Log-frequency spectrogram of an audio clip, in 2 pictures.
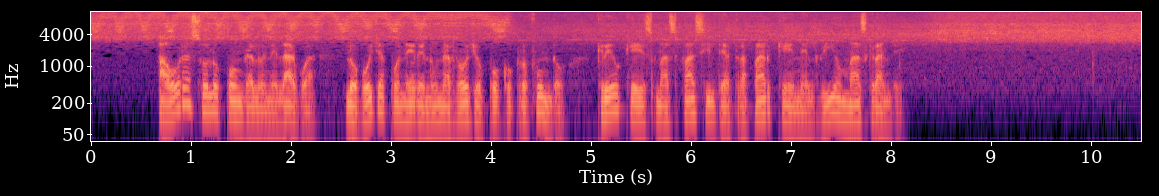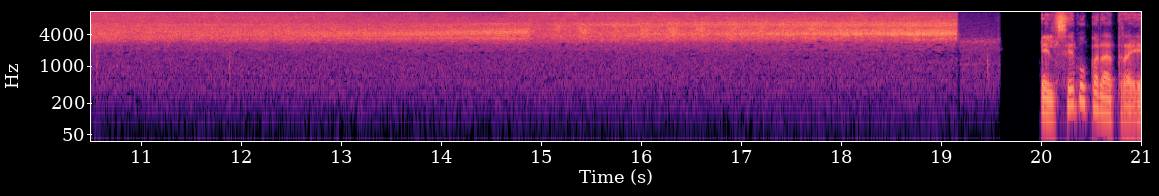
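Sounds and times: insects buzzing drone: 0.0 - 19.6.

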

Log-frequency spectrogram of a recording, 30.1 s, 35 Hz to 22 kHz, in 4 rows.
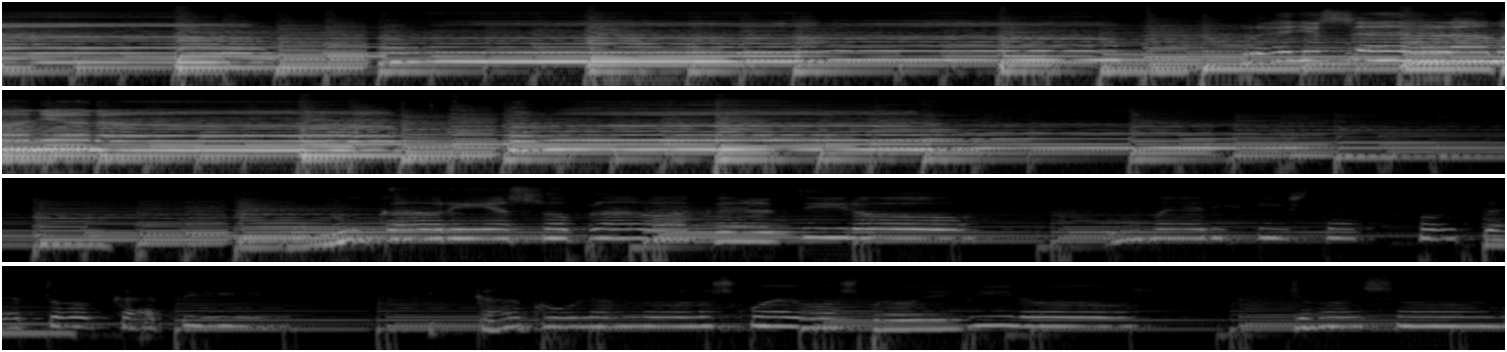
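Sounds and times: man singing: 0.0 - 14.2, 16.4 - 24.0, 24.8 - 28.4, 29.0 - 30.0
acoustic guitar strummed: 0.0 - 30.0.

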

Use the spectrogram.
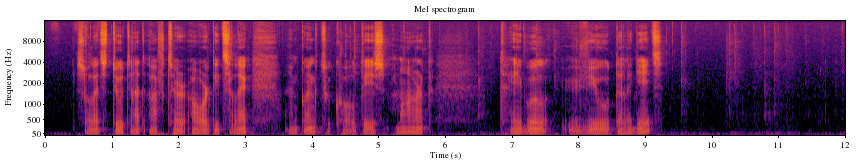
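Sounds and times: typing on computer keyboard: 6.4 - 7.8, 9.3 - 12.0.

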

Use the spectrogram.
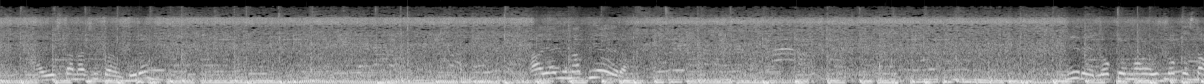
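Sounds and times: background music with bass notes: 0.0 - 12.0
waterfall rushing into pool: 0.0 - 12.0.

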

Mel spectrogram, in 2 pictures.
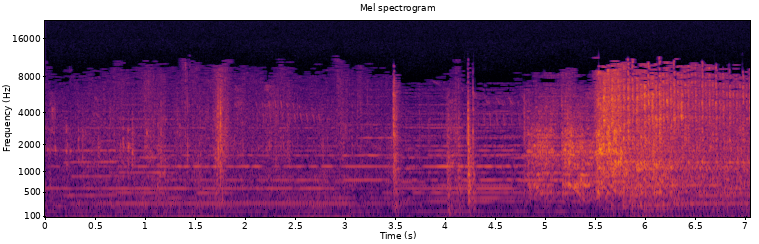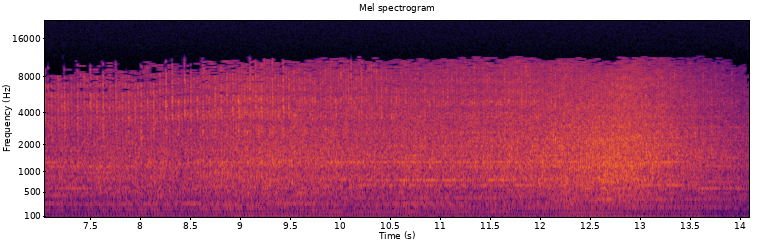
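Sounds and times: engine running steadily: 4.8 - 14.0.

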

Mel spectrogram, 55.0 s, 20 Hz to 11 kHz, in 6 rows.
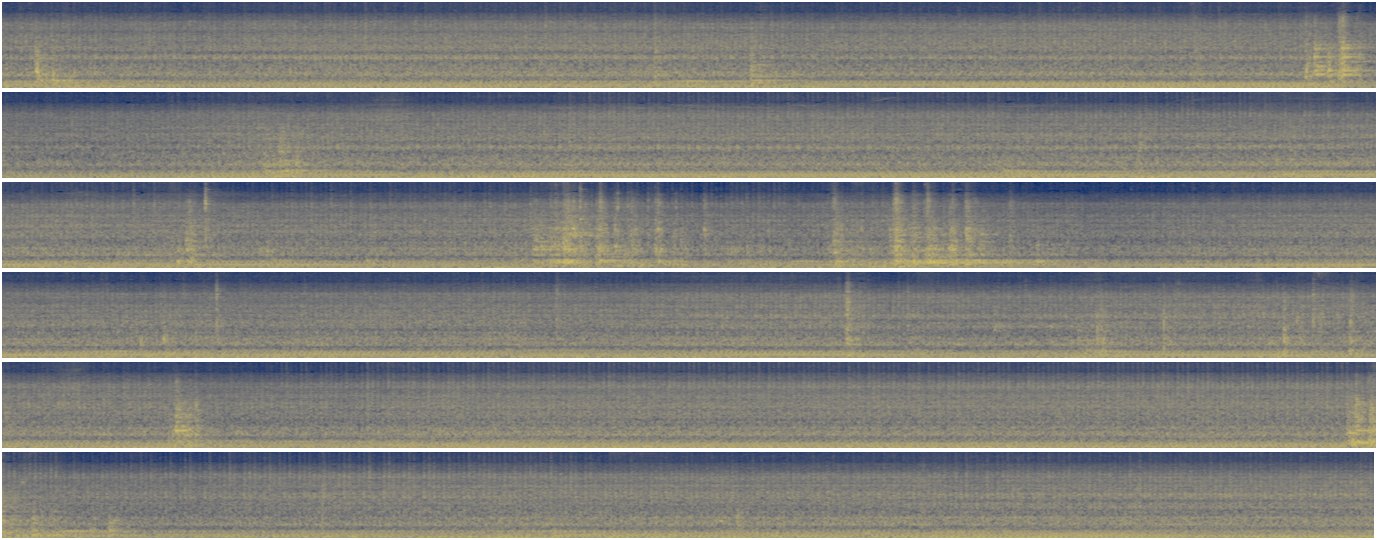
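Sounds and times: diesel engine running: 0.0 - 54.9.

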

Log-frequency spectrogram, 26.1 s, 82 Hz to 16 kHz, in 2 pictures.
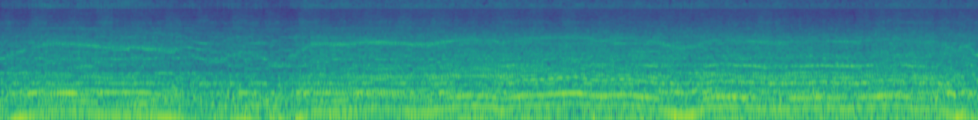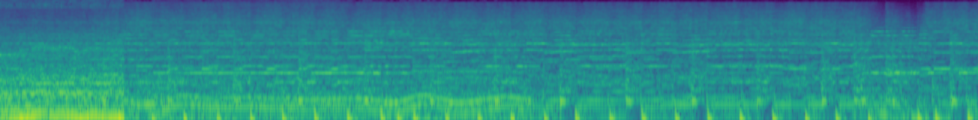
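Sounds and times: motorcycle engine revving: 0.0 - 26.0.

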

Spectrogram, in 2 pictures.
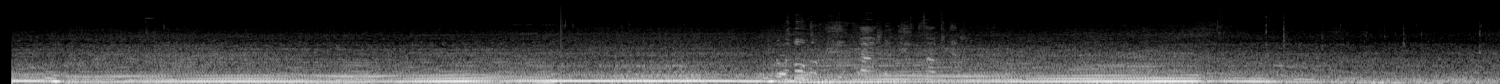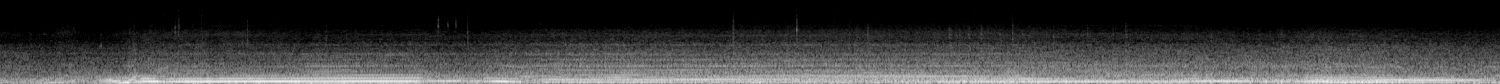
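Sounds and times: diesel engine accelerating through gears: 0.2 - 30.0.

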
